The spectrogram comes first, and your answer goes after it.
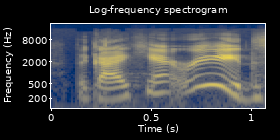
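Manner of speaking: usual speaking voice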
